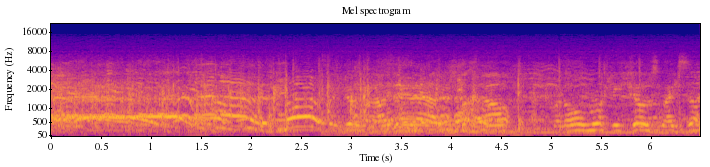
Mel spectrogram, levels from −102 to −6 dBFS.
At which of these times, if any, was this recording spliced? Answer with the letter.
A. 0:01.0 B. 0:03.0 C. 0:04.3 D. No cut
C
